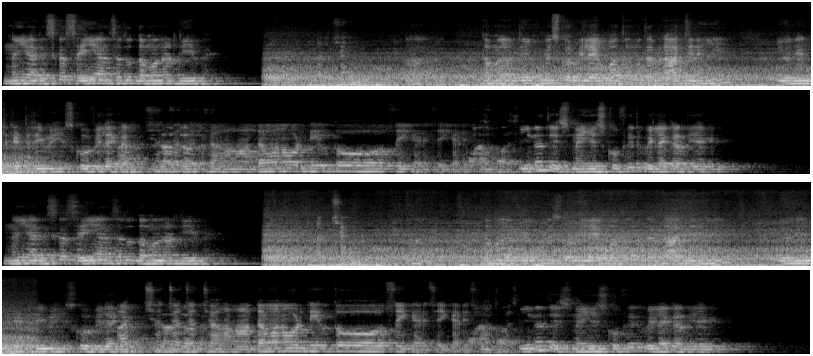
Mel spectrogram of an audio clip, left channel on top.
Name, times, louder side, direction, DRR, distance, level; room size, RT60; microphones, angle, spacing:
voice 1, 0.0-2.2 4.0-4.5 4.7-7.3 7.7-10.4 12.8-15.2, equal, 45° left, 2.6 m, -21 dB
sound 1, 2.6-8.5, right 1 dB, 50° right, 1.9 m, -20 dB
voice 2, 3.1-3.5 5.6-5.7 9.2-13.4, right 1 dB, 90° right, 3.5 m, -26 dB
17.0 x 9.1 x 8.2 m
head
